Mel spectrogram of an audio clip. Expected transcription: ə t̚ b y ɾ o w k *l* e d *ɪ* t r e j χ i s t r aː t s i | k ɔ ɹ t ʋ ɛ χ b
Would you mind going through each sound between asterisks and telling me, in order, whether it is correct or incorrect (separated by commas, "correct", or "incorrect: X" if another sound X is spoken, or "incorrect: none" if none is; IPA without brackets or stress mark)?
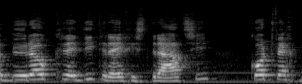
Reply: incorrect: r, incorrect: i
